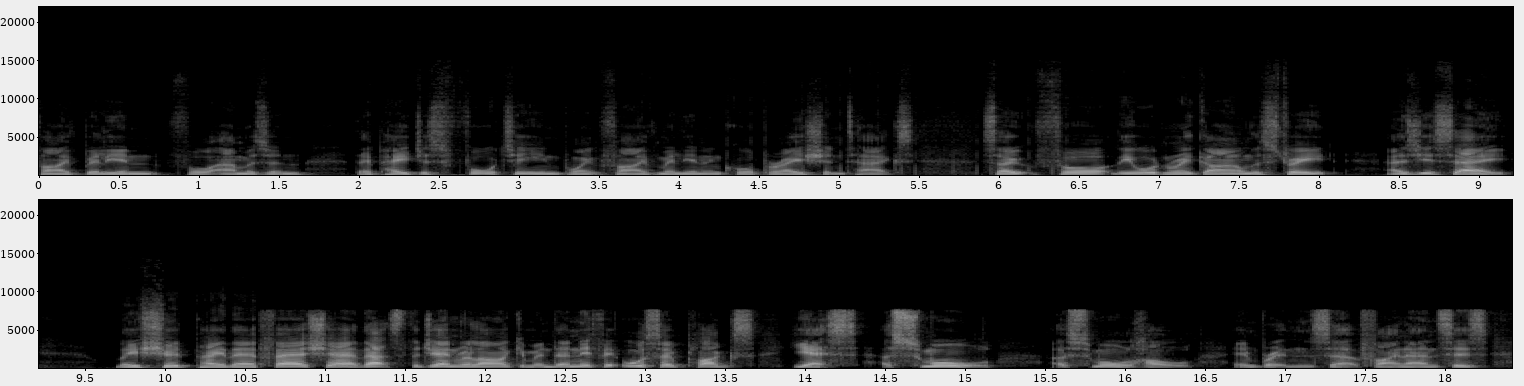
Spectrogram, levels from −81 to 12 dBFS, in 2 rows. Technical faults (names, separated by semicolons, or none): GSM signalling bursts; input switched to a poorer device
